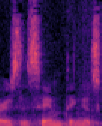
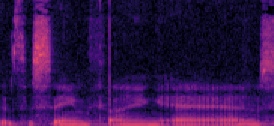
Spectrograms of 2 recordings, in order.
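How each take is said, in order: First: Said in the usual way. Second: Slow Southern drawl. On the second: Real, not acted. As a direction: stretch it out in a Southern accent. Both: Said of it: "sorry for the southern accent there".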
